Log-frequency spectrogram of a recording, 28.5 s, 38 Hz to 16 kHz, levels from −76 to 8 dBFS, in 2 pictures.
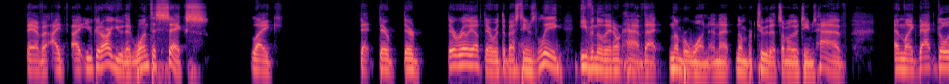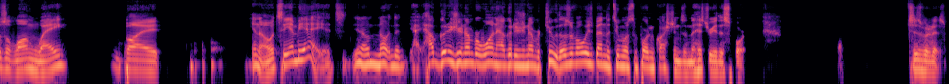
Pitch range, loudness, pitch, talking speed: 105-155 Hz, -17 LUFS, 125 Hz, 200 wpm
